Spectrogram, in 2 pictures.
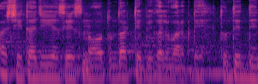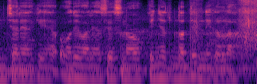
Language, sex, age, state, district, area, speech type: Dogri, female, 18-30, Jammu and Kashmir, Jammu, rural, spontaneous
